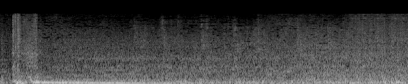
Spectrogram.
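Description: Fire roars and explodes loudly.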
